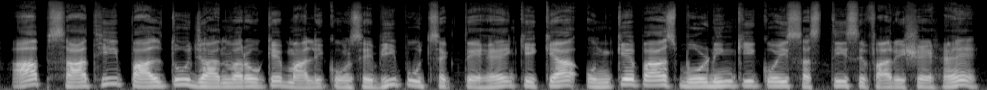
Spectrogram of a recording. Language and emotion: Hindi, neutral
